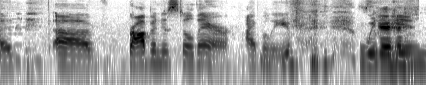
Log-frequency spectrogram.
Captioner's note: laughs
